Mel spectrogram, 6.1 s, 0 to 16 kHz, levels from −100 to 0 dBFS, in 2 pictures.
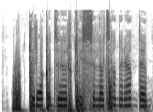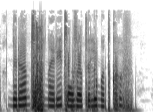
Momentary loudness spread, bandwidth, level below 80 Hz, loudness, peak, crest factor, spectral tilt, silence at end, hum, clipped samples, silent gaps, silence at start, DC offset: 9 LU; 11.5 kHz; -26 dBFS; -12 LUFS; 0 dBFS; 12 dB; -7 dB/octave; 0.4 s; none; under 0.1%; none; 0.25 s; under 0.1%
